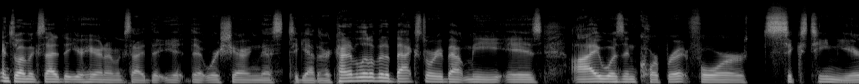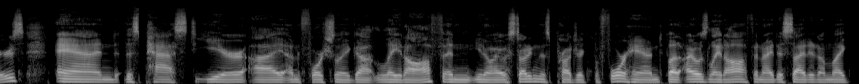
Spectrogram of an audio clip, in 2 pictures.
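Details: Adult male speaker; fluent adult speech.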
